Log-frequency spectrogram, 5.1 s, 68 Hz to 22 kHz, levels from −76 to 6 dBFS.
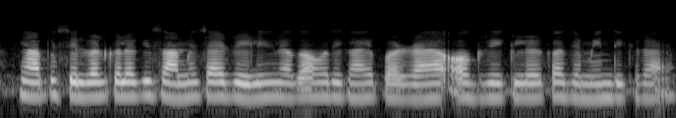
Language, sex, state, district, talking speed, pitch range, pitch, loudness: Hindi, female, Bihar, Sitamarhi, 260 wpm, 185-195 Hz, 190 Hz, -20 LUFS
